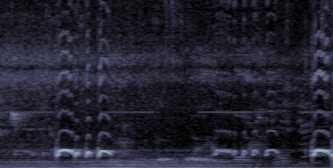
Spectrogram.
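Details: Local Javanese zebra dove used as a singing lure for silent doves. Two brief rolling bursts of ringing coo notes stand out at the start and end, with softer cooing between, over a heavy low rumble.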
